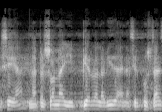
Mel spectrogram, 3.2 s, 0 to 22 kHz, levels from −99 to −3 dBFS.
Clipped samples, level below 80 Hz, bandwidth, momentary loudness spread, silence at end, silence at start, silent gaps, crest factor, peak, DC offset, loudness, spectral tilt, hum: under 0.1%; -54 dBFS; 11.5 kHz; 6 LU; 0 s; 0 s; none; 14 dB; -4 dBFS; under 0.1%; -19 LUFS; -3.5 dB/octave; none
